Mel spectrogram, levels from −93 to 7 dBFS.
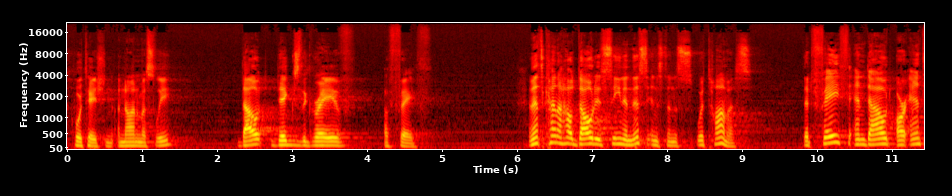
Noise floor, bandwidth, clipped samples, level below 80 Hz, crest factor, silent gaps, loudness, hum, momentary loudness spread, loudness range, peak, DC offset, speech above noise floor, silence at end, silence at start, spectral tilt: -57 dBFS; over 20 kHz; under 0.1%; -58 dBFS; 20 dB; none; -25 LUFS; none; 12 LU; 4 LU; -6 dBFS; under 0.1%; 32 dB; 0 s; 0.1 s; -4.5 dB/octave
